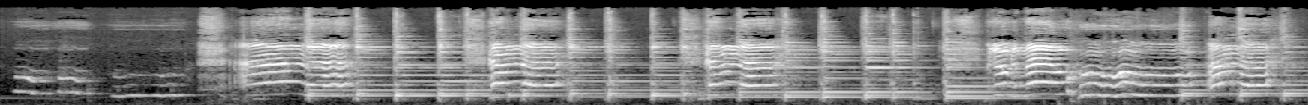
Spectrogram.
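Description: A young woman singing a slow melody with vibrato over a strummed ukulele. The first two seconds are soft, with only a few quiet notes, then steady strumming and fuller singing come in.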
